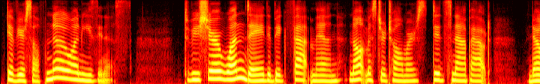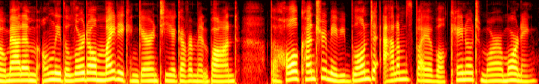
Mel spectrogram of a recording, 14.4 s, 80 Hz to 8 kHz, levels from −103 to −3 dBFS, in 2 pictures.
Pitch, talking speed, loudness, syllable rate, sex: 215 Hz, 180 wpm, -19 LUFS, 5.3 syllables/s, female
